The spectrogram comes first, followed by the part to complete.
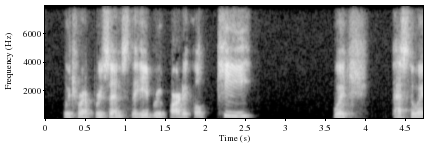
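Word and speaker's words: כִּי: represents the Hebrew particle key, which that's the way it's pronounced, key, uh, which sounds like it's a key thought.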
